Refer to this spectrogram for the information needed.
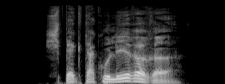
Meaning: inflection of spektakulär: 1. strong/mixed nominative/accusative feminine singular comparative degree 2. strong nominative/accusative plural comparative degree
- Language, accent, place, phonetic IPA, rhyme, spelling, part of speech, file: German, Germany, Berlin, [ʃpɛktakuˈlɛːʁəʁə], -ɛːʁəʁə, spektakulärere, adjective, De-spektakulärere.ogg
